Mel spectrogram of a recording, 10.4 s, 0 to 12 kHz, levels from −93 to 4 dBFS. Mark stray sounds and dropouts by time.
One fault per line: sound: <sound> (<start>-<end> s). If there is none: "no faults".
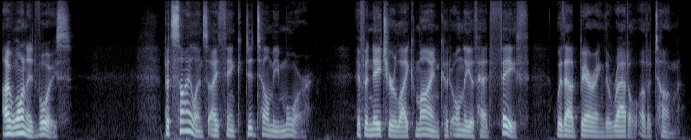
no faults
